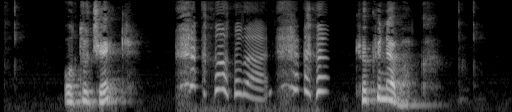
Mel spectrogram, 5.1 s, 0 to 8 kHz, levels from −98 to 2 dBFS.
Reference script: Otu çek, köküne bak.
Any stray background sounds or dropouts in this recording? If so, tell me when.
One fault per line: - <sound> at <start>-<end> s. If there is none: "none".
- laugh at 1.8-3.3 s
